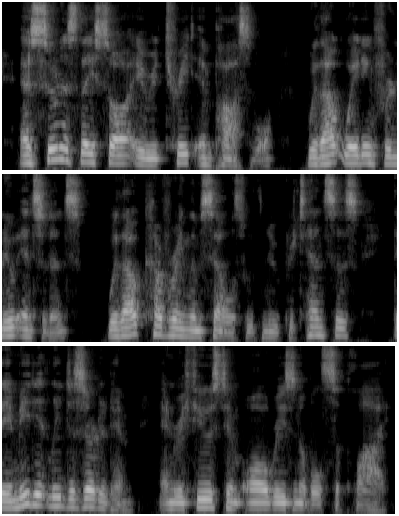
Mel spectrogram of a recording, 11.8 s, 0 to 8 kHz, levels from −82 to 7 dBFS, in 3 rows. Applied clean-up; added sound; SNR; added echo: none; none; none; none.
